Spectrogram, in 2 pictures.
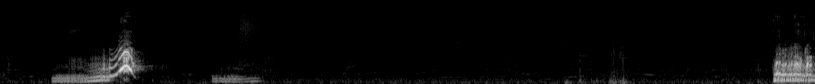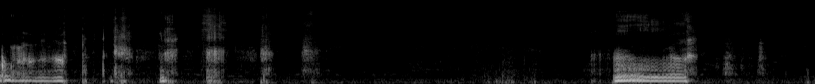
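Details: Playful growls from Brody, a six-month-old Miniature Poodle puppy, during peek-a-boo: a rising growl-whine near the start, a short rumble, then two longer growling bursts with scattered clicks and shuffling.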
